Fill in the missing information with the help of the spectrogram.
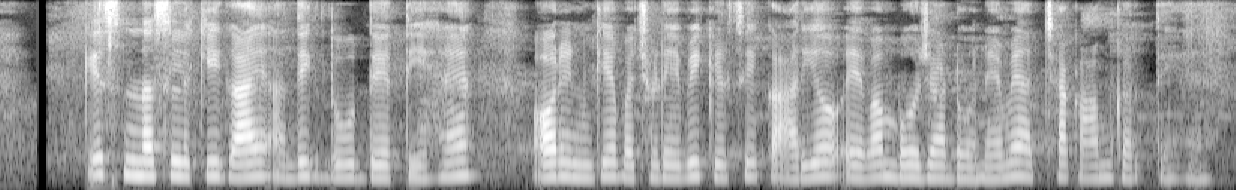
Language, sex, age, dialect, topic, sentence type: Hindi, male, 36-40, Hindustani Malvi Khadi Boli, agriculture, question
